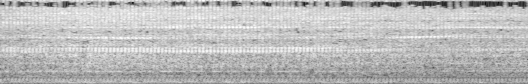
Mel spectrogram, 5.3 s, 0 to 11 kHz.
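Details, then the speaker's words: 2011 Volkswagen Tiguan after engine reinstall, first start, warmed up after burning off fumes: smooth, even idle with steady low beat, no knocks or misses; normal idle. "we finally finally for the first time got this thing fired up and it idled very nice and smooth after it um warmed up first obviously"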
